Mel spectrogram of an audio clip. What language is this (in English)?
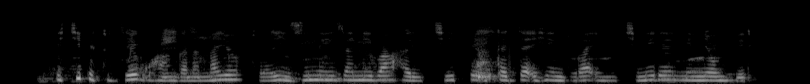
Kinyarwanda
